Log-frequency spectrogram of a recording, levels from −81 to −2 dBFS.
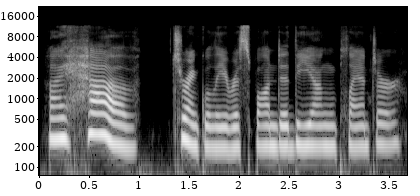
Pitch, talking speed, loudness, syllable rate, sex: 215 Hz, 115 wpm, -17 LUFS, 3.8 syllables/s, female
